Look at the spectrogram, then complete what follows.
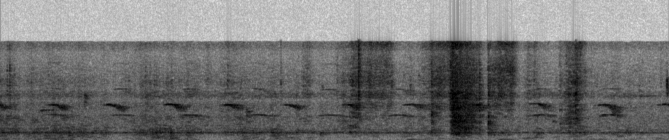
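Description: A small bird chirping over and over, short high chirps about twice a second, against a faint steady hum. A single sharp knock sounds about three and a half seconds in.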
